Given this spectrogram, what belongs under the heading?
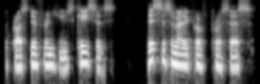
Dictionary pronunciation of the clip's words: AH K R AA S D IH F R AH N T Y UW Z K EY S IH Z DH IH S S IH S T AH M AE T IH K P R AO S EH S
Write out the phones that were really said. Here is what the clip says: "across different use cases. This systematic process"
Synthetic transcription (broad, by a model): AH K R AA S D IH F R AH N T Y UW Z K EY S IH Z DH IH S S IH S T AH M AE T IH K P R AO S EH S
